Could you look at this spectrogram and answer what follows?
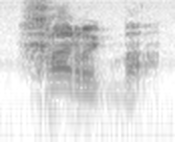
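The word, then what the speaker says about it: χάραγμα: Karagma. Karagma. Karagma, okay. That's how it's pronounced.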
